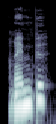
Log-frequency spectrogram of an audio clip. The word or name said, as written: rimpe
